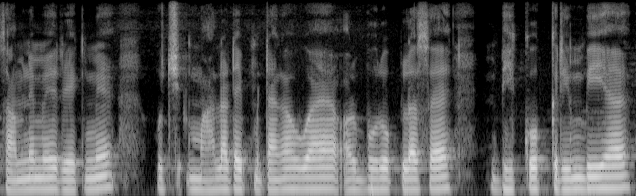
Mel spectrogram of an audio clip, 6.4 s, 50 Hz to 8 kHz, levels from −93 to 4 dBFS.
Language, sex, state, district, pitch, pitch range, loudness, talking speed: Hindi, male, Jharkhand, Garhwa, 120 Hz, 115-125 Hz, -17 LUFS, 180 wpm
